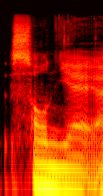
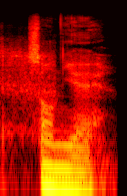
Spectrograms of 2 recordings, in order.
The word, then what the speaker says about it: Saulnier: I believe it's Jeremy Saulnier. I just looked it up earlier. – Okay, perfect. – Saulnier.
